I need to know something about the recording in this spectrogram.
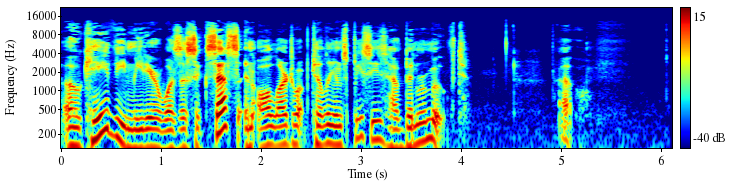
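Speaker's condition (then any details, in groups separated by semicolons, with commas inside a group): No condition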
